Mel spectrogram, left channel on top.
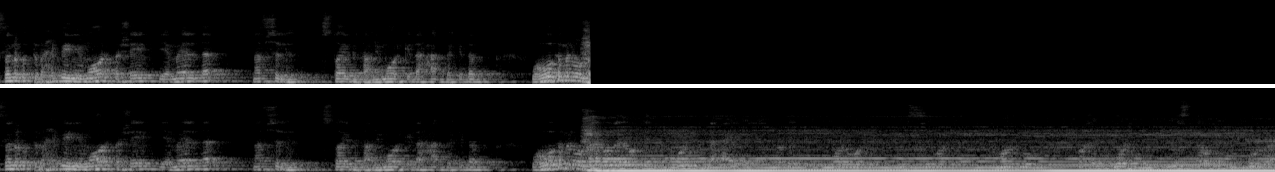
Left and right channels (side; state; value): left; drops out; at 5.9 s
